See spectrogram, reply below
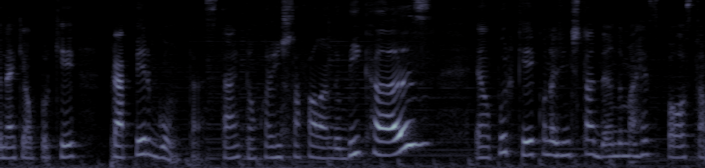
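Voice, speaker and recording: Brazilian woman teaching english, slow and patient, a bit of fry in her voice. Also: a little high. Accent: Brazilian Portuguese. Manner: explains patiently, with frequent "tá?" and "né?" checks. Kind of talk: online English lesson.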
